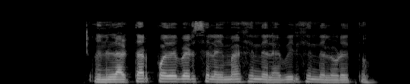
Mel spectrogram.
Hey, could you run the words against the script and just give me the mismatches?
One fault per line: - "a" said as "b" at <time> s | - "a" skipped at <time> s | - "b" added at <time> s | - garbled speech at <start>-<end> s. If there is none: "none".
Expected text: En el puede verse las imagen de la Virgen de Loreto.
- "altar" added at 1.2 s
- "las" said as "la" at 2.1 s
